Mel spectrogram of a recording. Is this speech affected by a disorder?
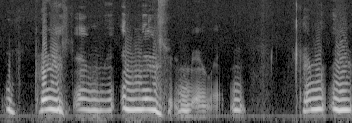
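Yes: cerebral palsy.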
